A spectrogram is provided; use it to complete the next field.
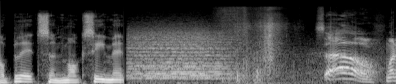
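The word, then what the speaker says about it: Blitzø: then we see how Blitz and Moxie met so what are you in for okay not much of a talker are we yeah I'm Blitz the O is silent now I'm sure we're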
